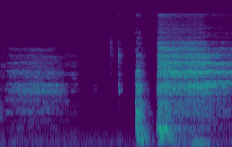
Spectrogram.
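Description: A person's long breathy exhale, starting about one and a half seconds in after a short near-silent gap with a faint click.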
